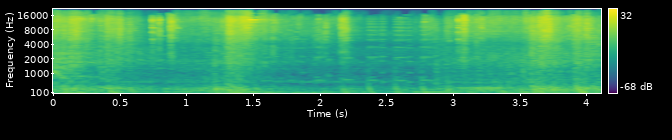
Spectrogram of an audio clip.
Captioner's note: gun shooting; gun cocks; gun shooting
